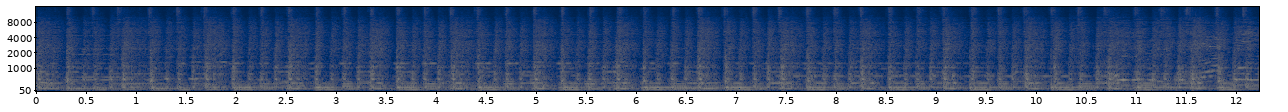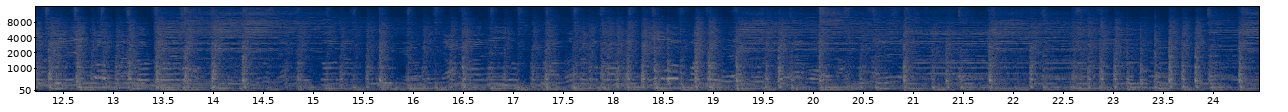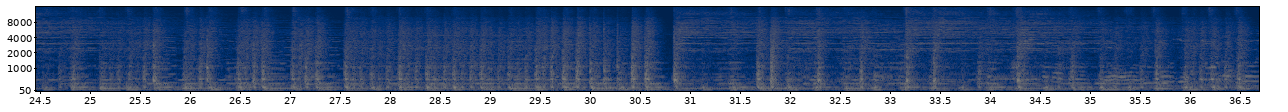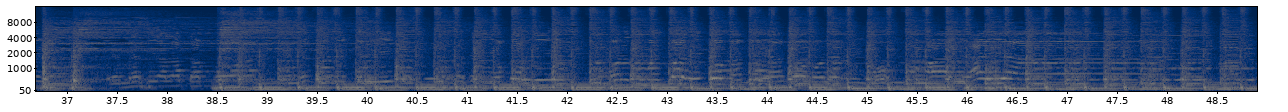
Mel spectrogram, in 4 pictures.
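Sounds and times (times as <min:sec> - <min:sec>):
drum kit fast beat: 0:00.0 - 0:48.9
live band playing instrumental: 0:00.0 - 0:48.9.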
